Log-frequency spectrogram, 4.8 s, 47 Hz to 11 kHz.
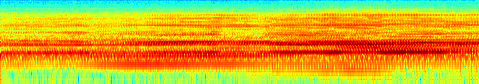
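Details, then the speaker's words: Creality Ender 3 V3 Plus 3D printer on first power-up auto-test: input shaper vibration test, a buzzing tone that climbs crescendo in frequency over a few seconds then cuts off; normal resonance calibration sweep. "Comme pour les précédentes machines, un test de vibration dont le bruit est assez particulier puisque ça monte crescendo en faisant monter la fréquence."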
